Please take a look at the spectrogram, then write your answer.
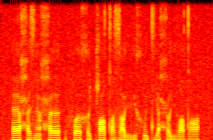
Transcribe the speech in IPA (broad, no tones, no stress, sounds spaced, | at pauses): æ ħ ɛ z æ̃ ħ ɜ | f ʌ x ʌ c u tˤ ʌ z ɒ rʲ ʊ x ũ tʲ æ ħ ʊ rʲ ɒ dˤ æ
